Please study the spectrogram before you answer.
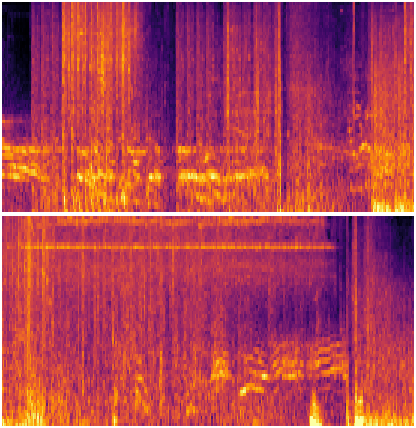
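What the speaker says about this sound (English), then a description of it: "Wait, who's shooting me?" Dense gunfire in The Division, a rapid unbroken fusillade of rifle shots and booms aimed at the player, loud and continuous throughout with game ambience.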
